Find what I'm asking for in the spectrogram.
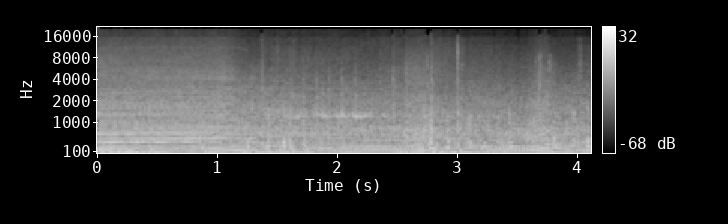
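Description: A Mercedes C63S engine roars loud and close, dropping through a quick downshift with stepped revs and a burbling, rasping note held throughout, no talk over it.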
